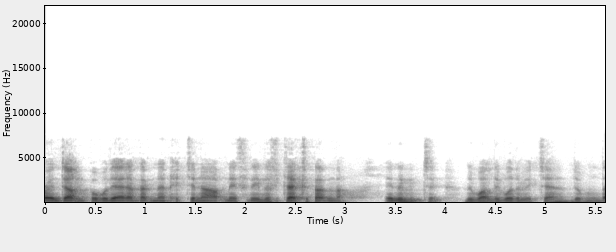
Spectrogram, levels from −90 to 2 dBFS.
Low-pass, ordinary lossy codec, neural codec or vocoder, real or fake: 7.2 kHz; none; codec, 16 kHz, 0.5 kbps, FunCodec, trained on LibriTTS, 25 frames a second; fake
